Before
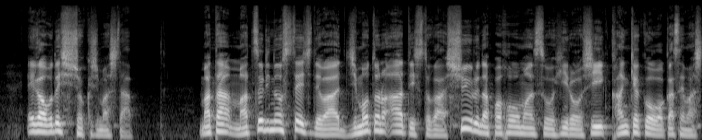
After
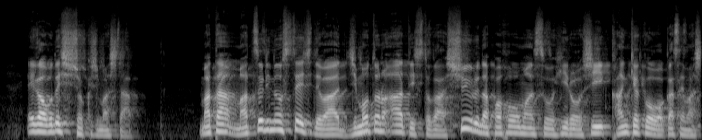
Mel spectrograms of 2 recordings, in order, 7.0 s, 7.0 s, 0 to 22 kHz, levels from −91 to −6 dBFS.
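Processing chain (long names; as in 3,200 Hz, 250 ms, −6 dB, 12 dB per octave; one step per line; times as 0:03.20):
high-shelf EQ 11,000 Hz −7 dB
repeating echo 80 ms, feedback 17%, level −16 dB
level −6.5 dB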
